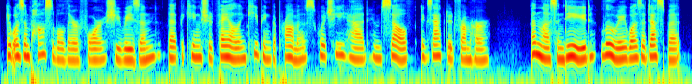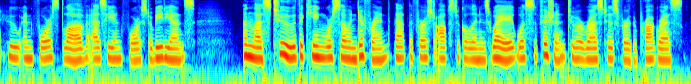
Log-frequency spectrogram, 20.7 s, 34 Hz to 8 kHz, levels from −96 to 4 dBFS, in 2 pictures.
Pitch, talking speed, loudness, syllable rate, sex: 185 Hz, 160 wpm, -20 LUFS, 5.0 syllables/s, female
